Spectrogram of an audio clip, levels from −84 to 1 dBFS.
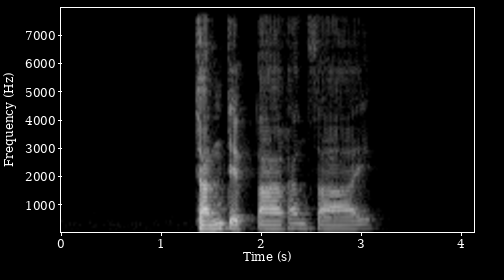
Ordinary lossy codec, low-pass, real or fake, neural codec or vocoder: none; none; real; none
